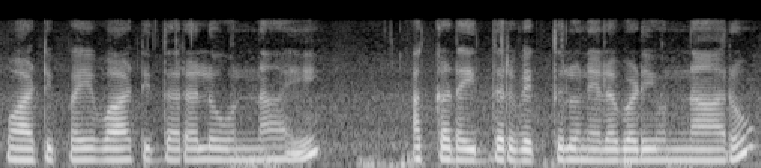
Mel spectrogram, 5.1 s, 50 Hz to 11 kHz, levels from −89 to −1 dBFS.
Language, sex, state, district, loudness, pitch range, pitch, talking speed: Telugu, female, Telangana, Mahabubabad, -17 LUFS, 165-170 Hz, 165 Hz, 105 wpm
